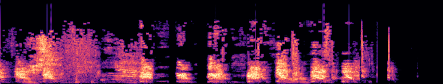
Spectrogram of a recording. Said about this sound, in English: Well, the dog's chiming in, saying apparently he doesn't. Yeah, the dog's always chiming in.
